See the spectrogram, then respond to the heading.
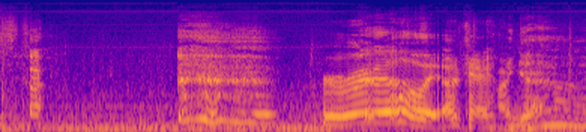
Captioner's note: laughing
